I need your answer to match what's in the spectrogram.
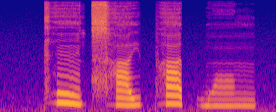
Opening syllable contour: falling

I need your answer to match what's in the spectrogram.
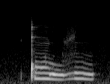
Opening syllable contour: high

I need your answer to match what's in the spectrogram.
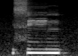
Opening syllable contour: low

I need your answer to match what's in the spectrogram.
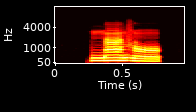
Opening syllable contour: high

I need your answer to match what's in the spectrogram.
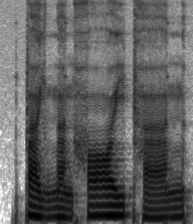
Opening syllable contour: low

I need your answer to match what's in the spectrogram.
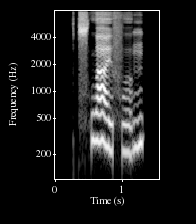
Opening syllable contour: falling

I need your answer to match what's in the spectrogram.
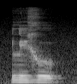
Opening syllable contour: low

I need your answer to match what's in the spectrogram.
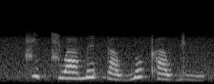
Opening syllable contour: high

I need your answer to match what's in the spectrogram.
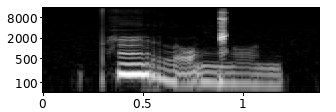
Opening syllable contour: high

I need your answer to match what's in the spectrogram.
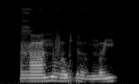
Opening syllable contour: rising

